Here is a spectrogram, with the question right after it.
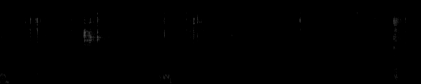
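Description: A metal blade scratches and cuts into a solid green dry soap bar held in the hand and scored with a cross-hatch. Short, crisp crackling and scraping bursts come in an irregular series, bright and dry with almost no low end, each fading quickly against a quiet background.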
